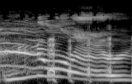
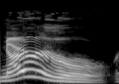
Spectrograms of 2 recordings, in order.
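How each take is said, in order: First: "No" very high and loud, stretched through many vowels; mock the Aussie "No", hugely overdone; mimicked Australian "No". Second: "No" stretched into gliding Australian vowels; louder, long drawn-out Aussie "No"; exaggerated Australian "No". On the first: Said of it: "vowels in that no". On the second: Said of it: "We tell our children".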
